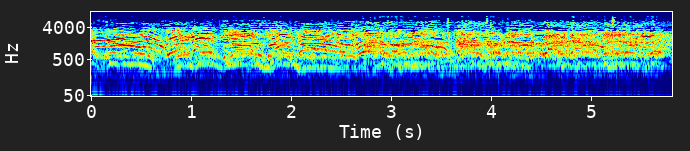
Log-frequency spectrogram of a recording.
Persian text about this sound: مراسم خاکسپاری پیمان گلبانی زندانی سیاسی کرد روز دوشنبه 19 تیرماه با حضور جمعیت چشمگیری در شهر مهاباد برگزار شد، جمعیتی که شعار می‌دادند که کاک پیمان قهرمان است، شهید کردستان است.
